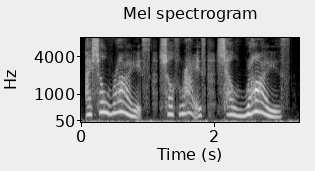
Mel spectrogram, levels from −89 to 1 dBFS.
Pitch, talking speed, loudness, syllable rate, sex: 285 Hz, 130 wpm, -18 LUFS, 3.2 syllables/s, female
